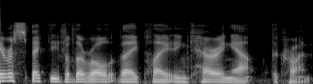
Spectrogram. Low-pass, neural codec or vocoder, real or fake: 7.2 kHz; codec, 44.1 kHz, 7.8 kbps, DAC; fake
